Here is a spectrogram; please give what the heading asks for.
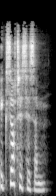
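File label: "exoticism", British English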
